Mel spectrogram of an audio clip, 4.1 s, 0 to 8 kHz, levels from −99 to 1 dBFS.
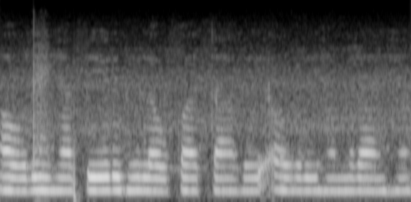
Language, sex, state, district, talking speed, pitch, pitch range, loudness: Bhojpuri, female, Bihar, East Champaran, 160 wpm, 185 Hz, 185-190 Hz, -25 LUFS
